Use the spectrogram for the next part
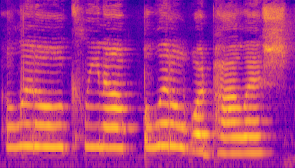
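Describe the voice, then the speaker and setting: A woman's voice: very high-pitched, unhurried, voice pushed up. A woman voicing an anxious, sardonic teenage boy in a storybook, conspiratorial and dry. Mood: worried.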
